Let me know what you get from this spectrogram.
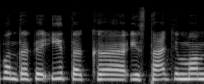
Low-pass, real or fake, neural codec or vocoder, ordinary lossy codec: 14.4 kHz; fake; autoencoder, 48 kHz, 32 numbers a frame, DAC-VAE, trained on Japanese speech; Opus, 24 kbps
